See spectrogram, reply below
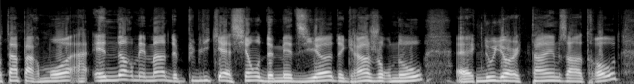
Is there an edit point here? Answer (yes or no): yes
